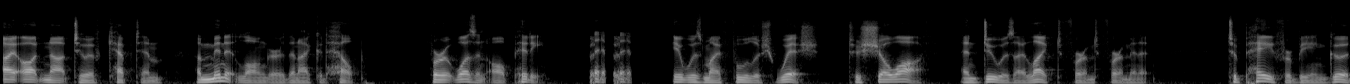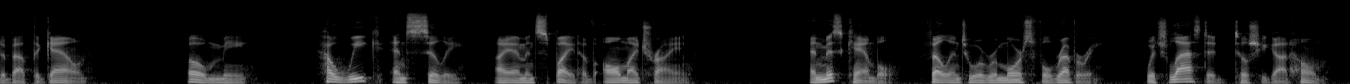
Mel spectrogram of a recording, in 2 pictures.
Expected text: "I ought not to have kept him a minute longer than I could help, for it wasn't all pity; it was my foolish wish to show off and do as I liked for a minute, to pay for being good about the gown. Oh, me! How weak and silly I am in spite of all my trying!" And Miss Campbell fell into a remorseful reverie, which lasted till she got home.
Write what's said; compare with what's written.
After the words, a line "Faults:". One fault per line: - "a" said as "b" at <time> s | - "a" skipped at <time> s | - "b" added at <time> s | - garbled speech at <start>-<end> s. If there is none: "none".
"I ought not to have kept him a minute longer than I could help, for it wasn't all pity; it was my foolish wish to show off and do as I liked for a for a minute, to pay for being good about the gown. Oh, me! How weak and silly I am in spite of all my trying!" And Miss Campbell fell into a remorseful reverie, which lasted till she got home.
Faults:
- "for a" added at 11.0 s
